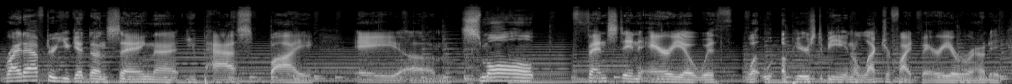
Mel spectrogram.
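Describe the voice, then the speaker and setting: A man's voice: on the low side, normal speed, music in the background. A man narrating as game master, describing scenes with frequent ums and uhs. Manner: descriptive with many fillers.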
